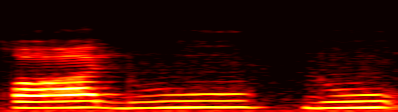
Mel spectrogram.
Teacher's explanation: گے، الف یا کے پر ہو جائے گا، طا لو لو، واو مدہ کھینچیے، ٹو کاؤنٹ کرنے ہیں ہونٹوں کو گول کرتے ہوئے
